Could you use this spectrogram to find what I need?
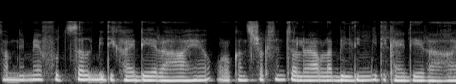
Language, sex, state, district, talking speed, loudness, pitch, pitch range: Hindi, female, Arunachal Pradesh, Papum Pare, 235 wpm, -13 LUFS, 195 Hz, 185-210 Hz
